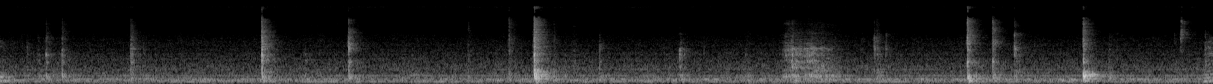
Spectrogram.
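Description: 3D-printed plastic parts being handled and pressed into a plastic birdhouse body: a handful of sharp clicks and knocks, loudest about five seconds in and again near the end, as pieces snap into place.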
